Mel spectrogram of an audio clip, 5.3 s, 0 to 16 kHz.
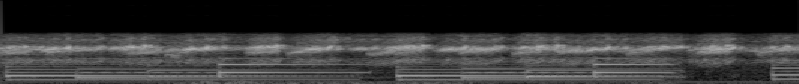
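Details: Frogs trapped in a pool at Helix, Oregon, on Earth Day 2016, trilling in a steady high-pitched chorus that pulses continuously beneath a slow classical guitar melody of plucked chords.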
